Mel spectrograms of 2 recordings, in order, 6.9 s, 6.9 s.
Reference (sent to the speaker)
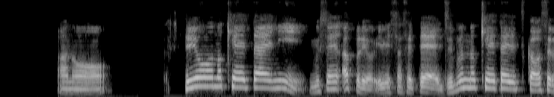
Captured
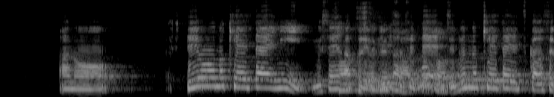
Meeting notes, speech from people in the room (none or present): present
